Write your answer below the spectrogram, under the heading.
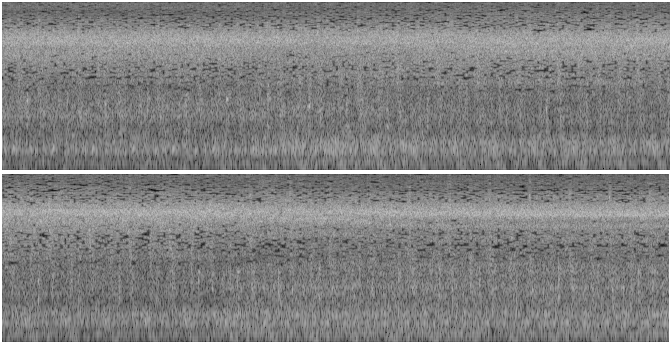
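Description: Printing press running at a steady pace, printing book covers: a continuous mechanical clatter with a steady high hiss on top.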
